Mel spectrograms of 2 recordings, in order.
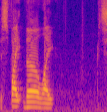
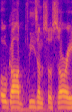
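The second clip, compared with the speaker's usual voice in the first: ordinary delivery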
